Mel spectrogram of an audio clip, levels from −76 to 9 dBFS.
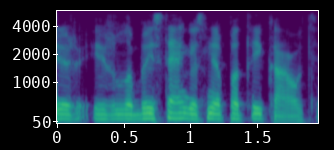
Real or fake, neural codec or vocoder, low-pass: fake; codec, 16 kHz in and 24 kHz out, 2.2 kbps, FireRedTTS-2 codec; 5.4 kHz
